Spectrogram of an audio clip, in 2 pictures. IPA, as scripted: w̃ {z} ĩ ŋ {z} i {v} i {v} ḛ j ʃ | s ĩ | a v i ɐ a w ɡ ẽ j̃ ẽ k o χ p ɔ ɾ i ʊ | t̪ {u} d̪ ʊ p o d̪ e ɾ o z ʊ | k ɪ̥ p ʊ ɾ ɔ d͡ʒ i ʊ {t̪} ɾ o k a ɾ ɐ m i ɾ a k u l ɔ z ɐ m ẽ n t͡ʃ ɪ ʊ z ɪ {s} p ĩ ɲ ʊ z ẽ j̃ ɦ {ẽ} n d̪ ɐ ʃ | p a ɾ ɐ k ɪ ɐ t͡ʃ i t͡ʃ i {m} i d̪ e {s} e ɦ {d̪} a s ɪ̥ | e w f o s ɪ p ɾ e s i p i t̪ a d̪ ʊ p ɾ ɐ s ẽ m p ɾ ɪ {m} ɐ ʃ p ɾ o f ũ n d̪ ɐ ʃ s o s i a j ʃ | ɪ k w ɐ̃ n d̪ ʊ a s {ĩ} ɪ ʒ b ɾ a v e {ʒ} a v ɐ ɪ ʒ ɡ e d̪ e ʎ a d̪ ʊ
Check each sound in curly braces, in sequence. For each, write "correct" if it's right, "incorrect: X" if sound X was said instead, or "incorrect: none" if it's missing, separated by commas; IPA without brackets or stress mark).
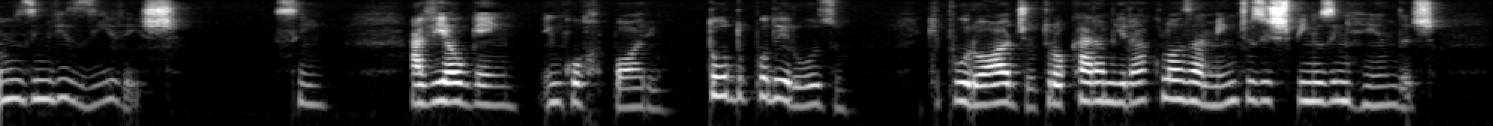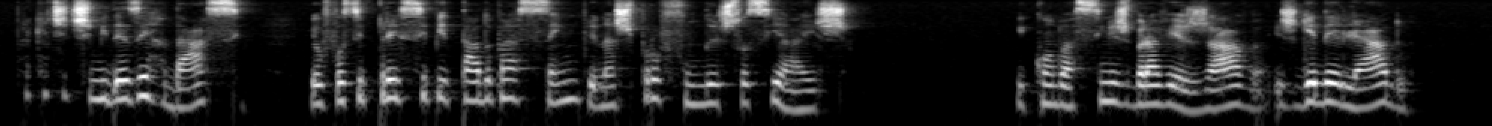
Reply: correct, incorrect: v, incorrect: z, correct, incorrect: o, correct, incorrect: ʃ, correct, correct, incorrect: z, correct, incorrect: n, correct, correct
